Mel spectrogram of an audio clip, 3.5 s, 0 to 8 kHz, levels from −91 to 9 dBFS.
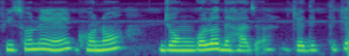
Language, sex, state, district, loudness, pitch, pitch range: Bengali, female, Assam, Hailakandi, -15 LUFS, 240 Hz, 225-265 Hz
